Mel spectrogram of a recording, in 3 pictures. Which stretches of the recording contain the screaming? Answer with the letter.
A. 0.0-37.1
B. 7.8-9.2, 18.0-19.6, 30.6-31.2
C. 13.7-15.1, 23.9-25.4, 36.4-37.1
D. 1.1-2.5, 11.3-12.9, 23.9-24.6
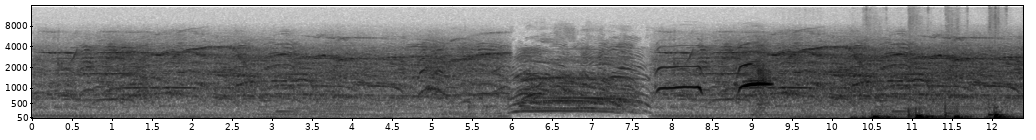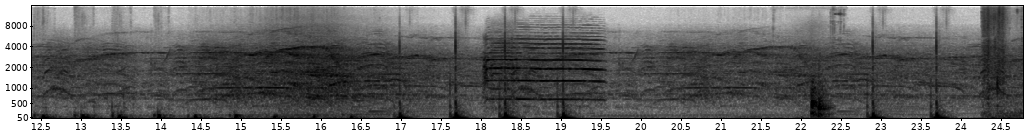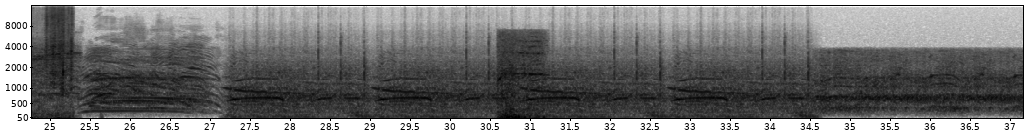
B.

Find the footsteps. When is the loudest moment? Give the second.
22 s.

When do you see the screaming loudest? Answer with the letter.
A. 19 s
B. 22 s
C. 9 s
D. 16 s
C.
